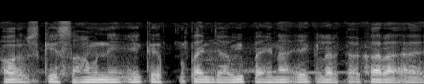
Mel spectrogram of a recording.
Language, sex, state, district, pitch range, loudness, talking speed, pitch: Hindi, male, Bihar, Katihar, 110-115 Hz, -17 LUFS, 140 wpm, 110 Hz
